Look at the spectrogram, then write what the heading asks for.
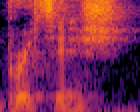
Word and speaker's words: British: the word whatever too many people join my British pronunciation course and they pronounce the word whatever and the word British as whatever and British obviously that's not what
